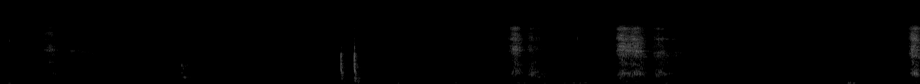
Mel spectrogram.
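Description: A few breathy inhalations followed by hissing sneeze bursts in a quiet room.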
